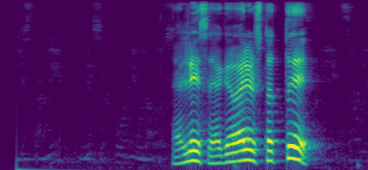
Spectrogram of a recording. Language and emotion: Russian, angry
